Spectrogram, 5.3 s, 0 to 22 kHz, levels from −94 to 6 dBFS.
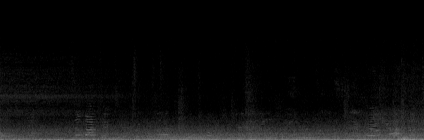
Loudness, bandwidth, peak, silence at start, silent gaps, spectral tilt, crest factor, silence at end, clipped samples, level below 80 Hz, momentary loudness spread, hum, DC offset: -49 LUFS; 14.5 kHz; -28 dBFS; 0 s; none; -7 dB/octave; 18 dB; 0 s; under 0.1%; -48 dBFS; 6 LU; none; under 0.1%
